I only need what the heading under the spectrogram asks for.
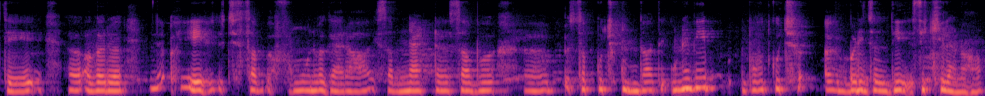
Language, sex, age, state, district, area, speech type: Dogri, female, 18-30, Jammu and Kashmir, Samba, rural, spontaneous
